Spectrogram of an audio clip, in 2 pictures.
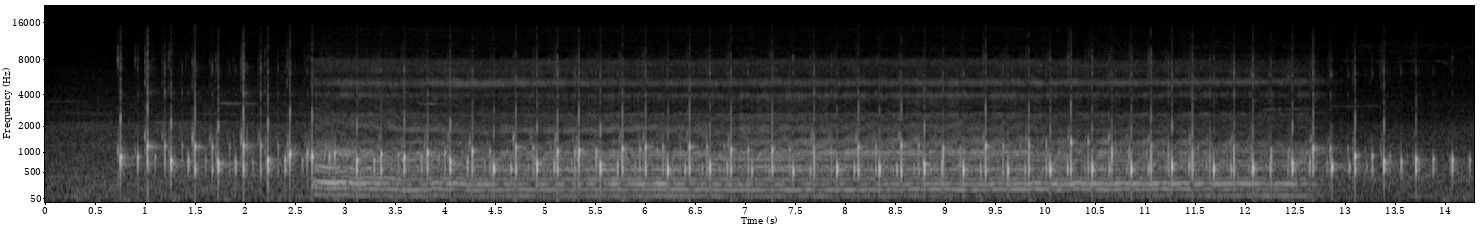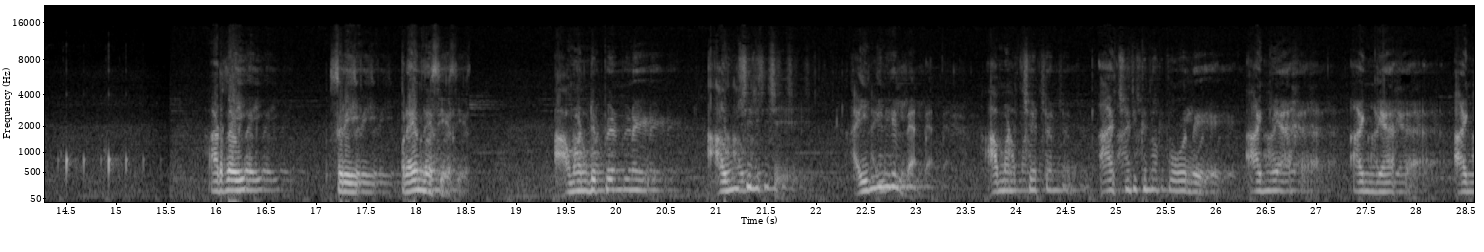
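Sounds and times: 
voice imitating a horse with rhythmic tongue clicks: 0.7s - 15.4s
speech: 2.7s - 3.1s, 16.0s - 18.6s, 19.5s - 23.2s, 23.8s - 28.5s.

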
